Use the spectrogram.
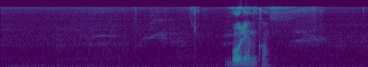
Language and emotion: Russian, neutral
